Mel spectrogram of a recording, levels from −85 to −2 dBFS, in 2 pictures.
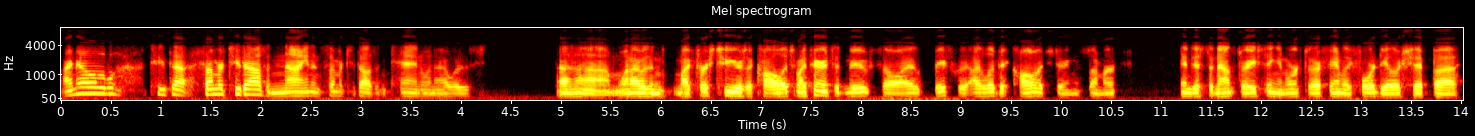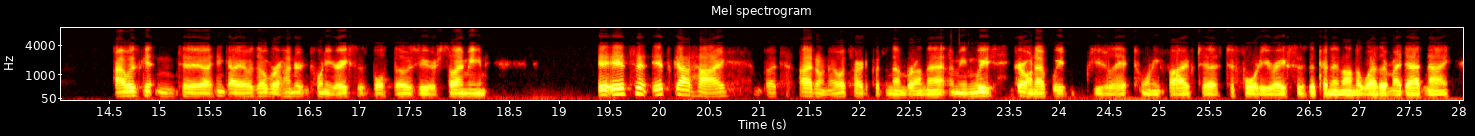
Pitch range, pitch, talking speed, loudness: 100-125 Hz, 110 Hz, 220 wpm, -19 LUFS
